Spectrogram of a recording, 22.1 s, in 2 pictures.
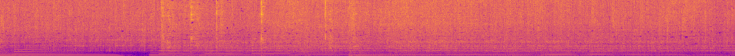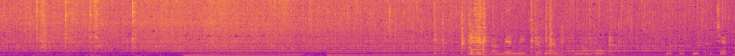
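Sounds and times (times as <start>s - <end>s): fruit sizzling in hot oil: 0.0s - 22.0s
metal spoon clicking on pan: 2.4s - 4.2s, 4.8s - 5.1s, 11.6s - 13.2s.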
